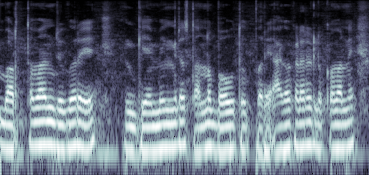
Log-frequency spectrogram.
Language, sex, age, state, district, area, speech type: Odia, male, 45-60, Odisha, Kendujhar, urban, spontaneous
